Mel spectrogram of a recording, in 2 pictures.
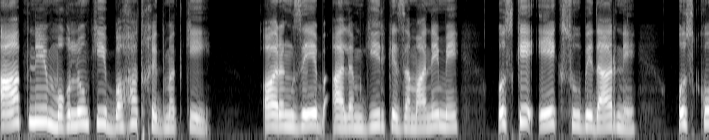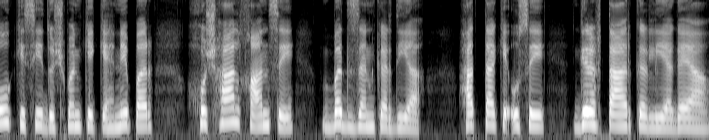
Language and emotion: Urdu, neutral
